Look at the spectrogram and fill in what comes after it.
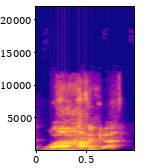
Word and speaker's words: Oaxaca: Oaxaca.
